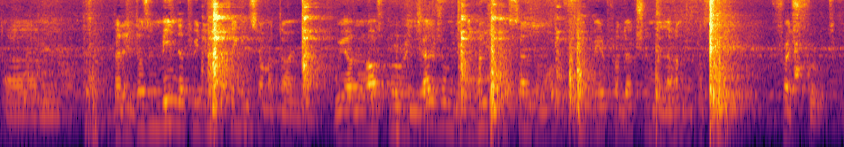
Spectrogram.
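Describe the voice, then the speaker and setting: A man guides a tour with an emphatic, didactic delivery. He explains informally but with firm opinions. The sound is roomy and echoing, with clear background noise. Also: medium pitch, a little fast, hardly any pauses. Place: indoors in a working brewery.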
